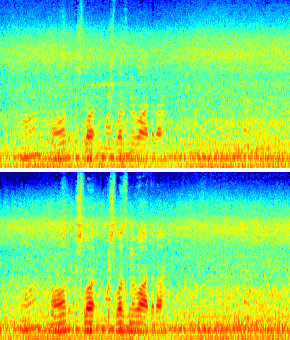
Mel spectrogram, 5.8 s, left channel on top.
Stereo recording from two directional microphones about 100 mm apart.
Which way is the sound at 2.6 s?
15° right (ahead or behind).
